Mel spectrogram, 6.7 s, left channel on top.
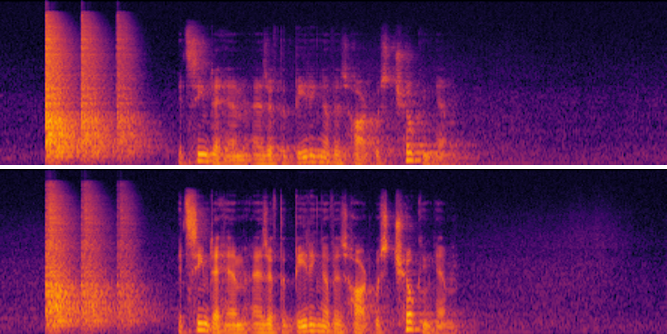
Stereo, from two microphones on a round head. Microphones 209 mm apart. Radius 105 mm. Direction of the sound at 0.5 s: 60° left (ahead or behind).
